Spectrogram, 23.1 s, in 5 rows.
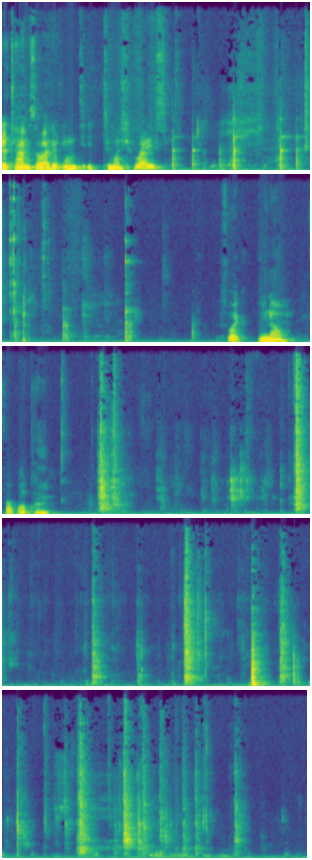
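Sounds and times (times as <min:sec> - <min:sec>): chewing with wet mouth clicks: 0:11.2 - 0:17.6, 0:18.3 - 0:20.1.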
